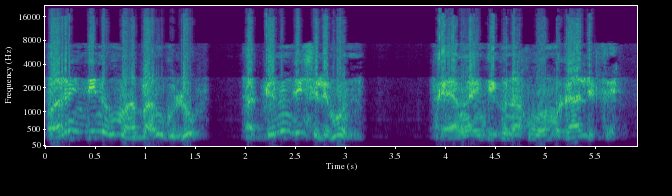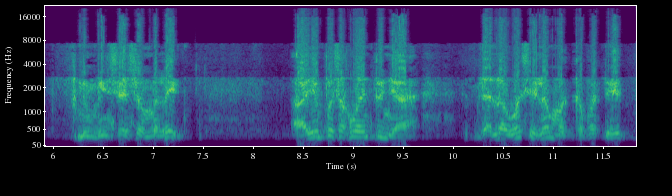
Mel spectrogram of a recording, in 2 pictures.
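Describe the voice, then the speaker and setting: A Filipino actor playing a gentle, earnest, sickly and remorseful boss in a radio drama. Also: male voice, mid-range voice, lively intonation, normal speed, long pauses, natural voice. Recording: noisy radio drama recording.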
